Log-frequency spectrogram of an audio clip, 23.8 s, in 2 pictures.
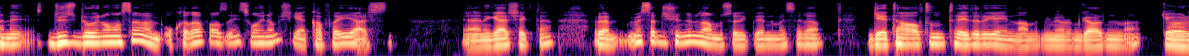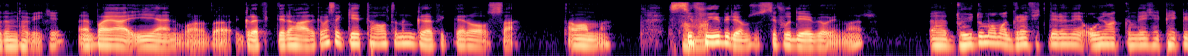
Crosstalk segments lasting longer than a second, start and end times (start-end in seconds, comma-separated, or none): none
